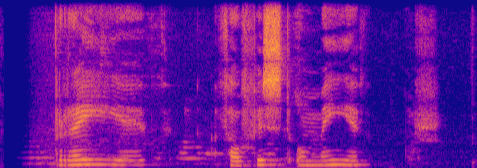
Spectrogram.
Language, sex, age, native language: Icelandic, female, 14, Icelandic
